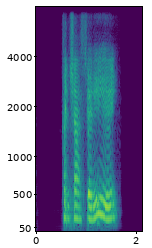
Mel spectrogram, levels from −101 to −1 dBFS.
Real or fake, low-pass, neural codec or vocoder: fake; 7.2 kHz; codec, 16 kHz, 0.5 kbps, FreqCodec, smaller model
